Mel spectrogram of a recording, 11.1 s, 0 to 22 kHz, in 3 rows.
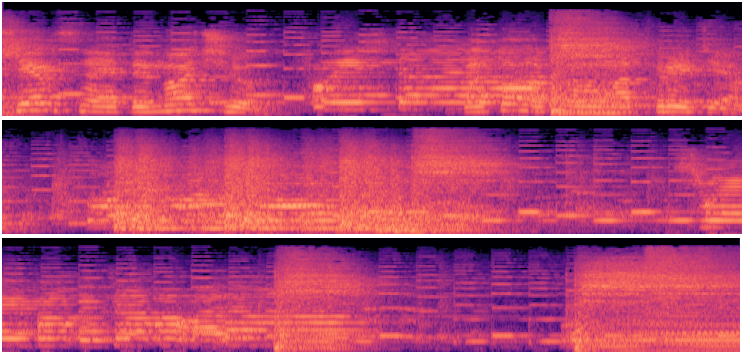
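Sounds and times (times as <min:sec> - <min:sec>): keyboard playing single notes: 0:00.0 - 0:11.0
heavy guitars: 0:01.2 - 0:11.0
drums: 0:02.5 - 0:11.0.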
